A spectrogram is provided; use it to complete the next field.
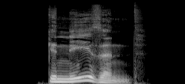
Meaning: present participle of genesen
- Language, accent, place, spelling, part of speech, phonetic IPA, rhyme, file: German, Germany, Berlin, genesend, verb, [ɡəˈneːzn̩t], -eːzn̩t, De-genesend.ogg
